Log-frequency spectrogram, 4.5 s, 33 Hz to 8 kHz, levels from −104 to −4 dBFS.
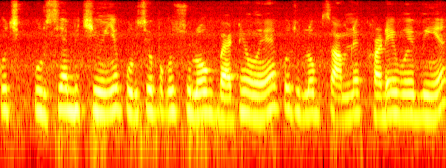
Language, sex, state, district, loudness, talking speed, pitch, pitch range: Hindi, female, Uttar Pradesh, Muzaffarnagar, -17 LUFS, 255 wpm, 200 Hz, 185-215 Hz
